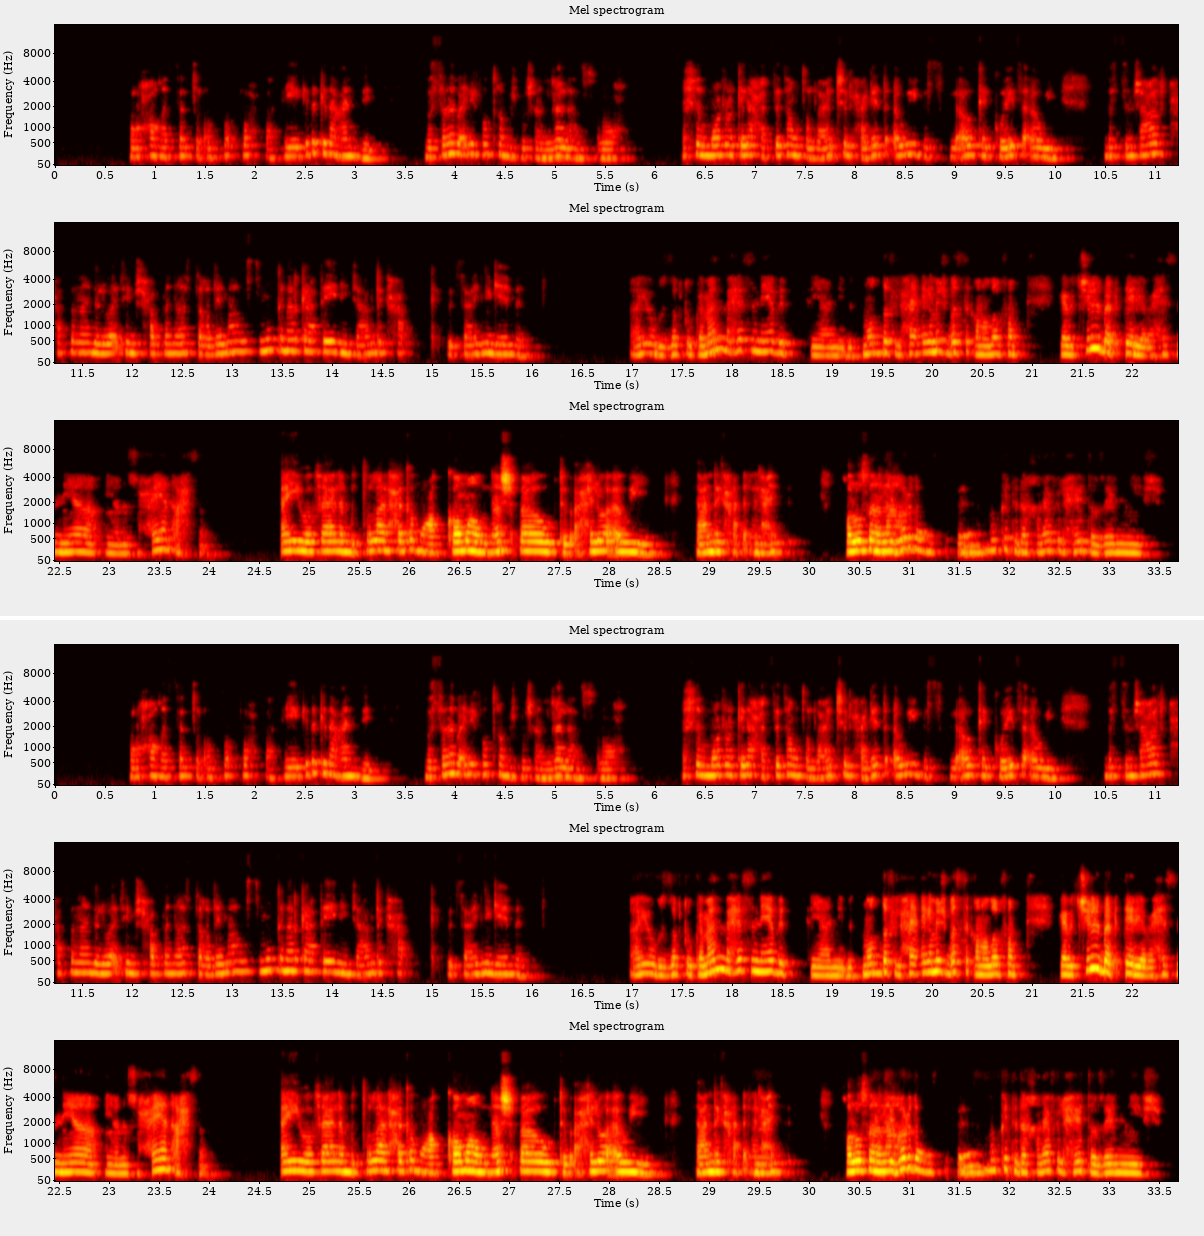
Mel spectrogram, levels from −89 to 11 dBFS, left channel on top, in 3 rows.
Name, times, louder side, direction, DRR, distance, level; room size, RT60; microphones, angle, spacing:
voice 1, 0.7-1.6 1.9-3.2 3.7-5.7 6.3-8.7 9.0-14.7 15.3-16.0 24.7-28.5 28.9-29.8 30.4-30.9 31.5-31.8, right 1 dB, 15° right, 0.7 m, -28 dB
voice 2, 17.0-24.0 29.4-29.7 30.6-33.5, right 5 dB, 85° right, 0.3 m, -28 dB
3.7 x 2.0 x 2.7 m
head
